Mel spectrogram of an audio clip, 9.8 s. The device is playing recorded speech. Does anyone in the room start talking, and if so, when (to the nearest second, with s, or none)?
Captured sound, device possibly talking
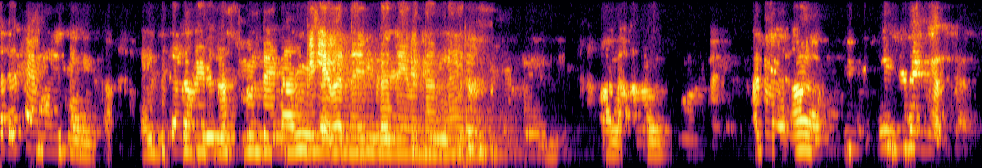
3 s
